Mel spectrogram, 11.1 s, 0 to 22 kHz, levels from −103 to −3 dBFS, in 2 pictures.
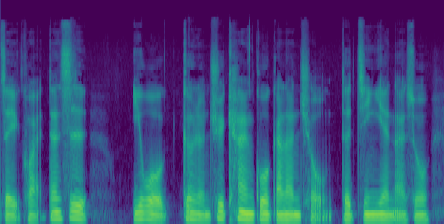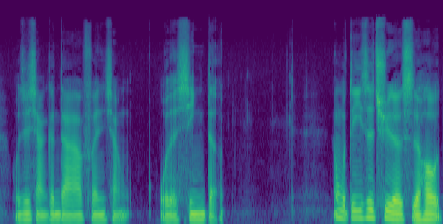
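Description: A join between 5-second chunks left a gap between chunks at 2.35 s, 7 ms of silence heard as a brief, hard-edged hole in the speech.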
